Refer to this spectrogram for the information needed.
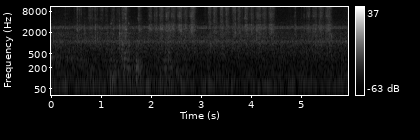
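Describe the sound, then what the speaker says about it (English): An AP brush with WD-40 scrubs a rifle trigger, giving a continuous close, quiet bristly rubbing and scratching with small shifts in rhythm throughout. "scrub that trigger"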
